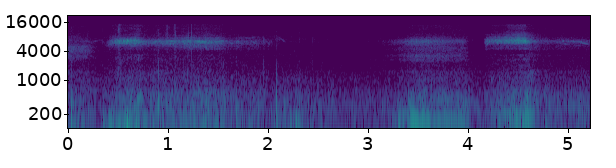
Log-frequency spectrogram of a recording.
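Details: Sleeping Staffordshire bull terrier dog snoring while lying on owner's shoulder: soft noisy breathing with whistling, hissy snore noises on each breath in a quiet room.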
